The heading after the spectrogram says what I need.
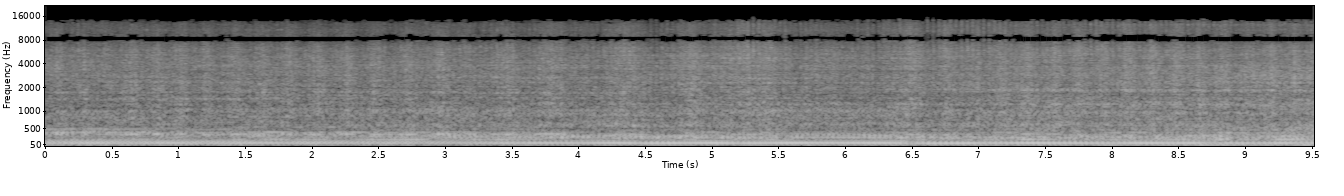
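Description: Loud steady mower engine under load with a harsh rattling racket on top, pointing to a noisy drive system.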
